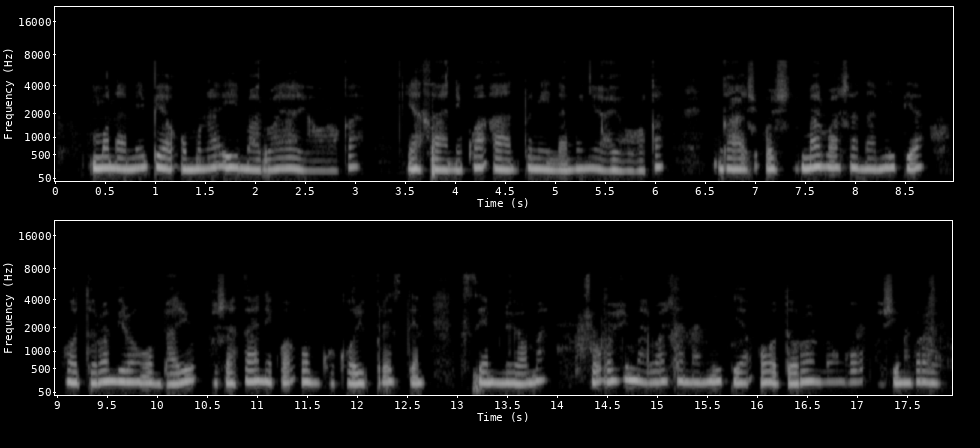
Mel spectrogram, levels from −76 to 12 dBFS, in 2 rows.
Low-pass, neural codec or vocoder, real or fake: 7.2 kHz; none; real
